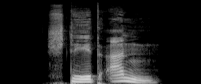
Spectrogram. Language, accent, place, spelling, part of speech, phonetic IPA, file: German, Germany, Berlin, steht an, verb, [ˌʃteːt ˈan], De-steht an.ogg
- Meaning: inflection of anstehen: 1. third-person singular present 2. second-person plural present 3. plural imperative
